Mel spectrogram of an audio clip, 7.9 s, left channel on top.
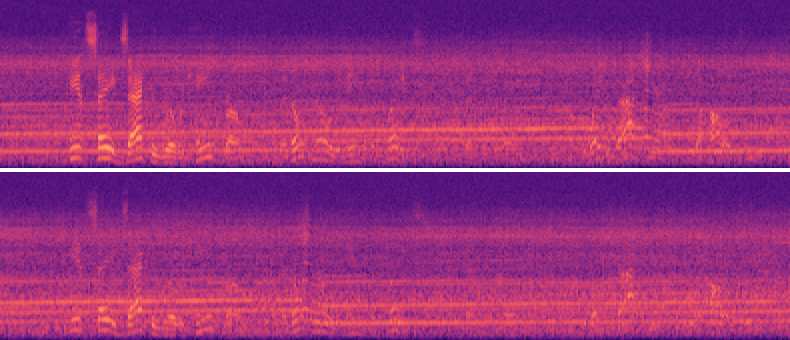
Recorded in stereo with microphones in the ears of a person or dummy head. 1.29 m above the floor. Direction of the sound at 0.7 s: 55° left (ahead or behind).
